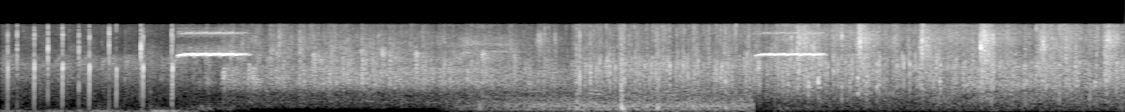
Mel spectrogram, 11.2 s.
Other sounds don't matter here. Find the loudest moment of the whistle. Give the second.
2 s.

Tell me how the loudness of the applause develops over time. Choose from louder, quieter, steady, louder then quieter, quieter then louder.
steady.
